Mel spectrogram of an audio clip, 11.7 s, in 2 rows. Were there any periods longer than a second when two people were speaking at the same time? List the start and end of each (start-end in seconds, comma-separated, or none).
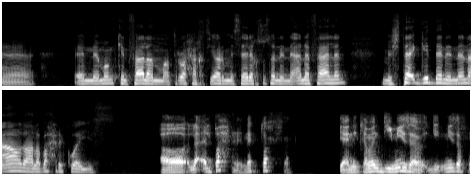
none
